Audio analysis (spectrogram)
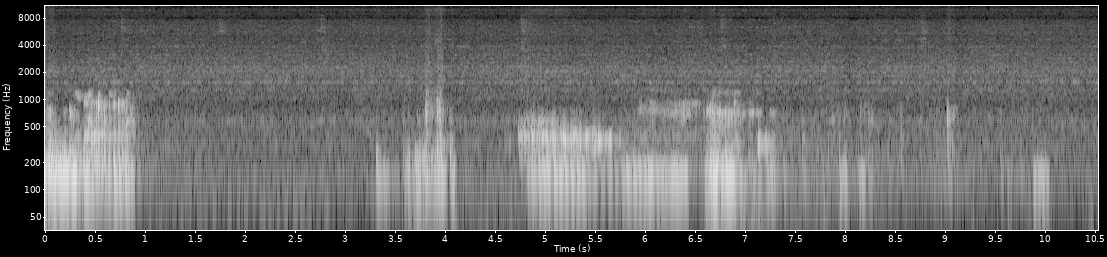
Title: Stomach growling at work.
